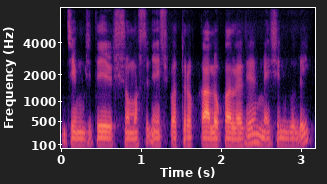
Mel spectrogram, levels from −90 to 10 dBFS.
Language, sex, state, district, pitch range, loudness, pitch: Bengali, male, Tripura, West Tripura, 100-105 Hz, -22 LUFS, 100 Hz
